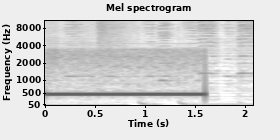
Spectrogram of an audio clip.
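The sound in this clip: A steady, unbroken telephone tone hums as a call is placed to a radio contest winner, then cuts off abruptly near the end and leaves a faint hiss.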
